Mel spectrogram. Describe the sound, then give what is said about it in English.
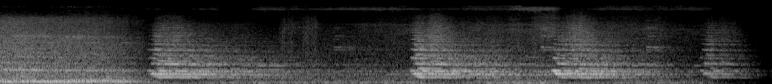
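A train horn blasts several times in a row, loud, with strong harmonic tones over a low rumble of rolling rail cars, then cuts off abruptly at the end. “All aboard. All aboard the Taysom train.”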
